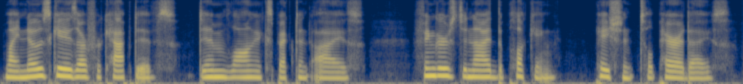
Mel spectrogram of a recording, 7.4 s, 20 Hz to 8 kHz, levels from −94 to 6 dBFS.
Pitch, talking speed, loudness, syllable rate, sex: 190 Hz, 130 wpm, -18 LUFS, 4.8 syllables/s, female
